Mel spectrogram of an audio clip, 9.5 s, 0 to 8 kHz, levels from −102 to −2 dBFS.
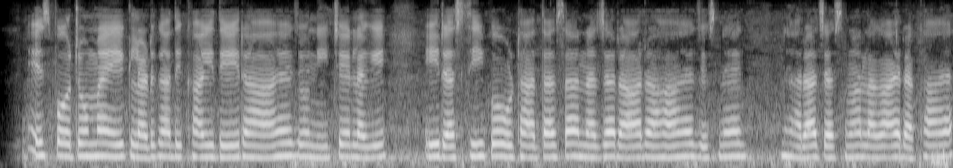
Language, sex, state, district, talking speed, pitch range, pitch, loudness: Hindi, female, Maharashtra, Chandrapur, 165 wpm, 205-220 Hz, 210 Hz, -20 LUFS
